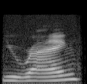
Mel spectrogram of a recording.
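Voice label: "You", female; VOICE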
